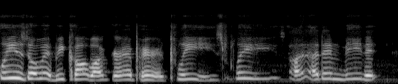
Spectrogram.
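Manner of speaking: tearful, crying voice, pitched very high. Retelling being made to call grandparents after trouble at school: imitating crying while pleading. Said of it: "I was like literally crying".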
